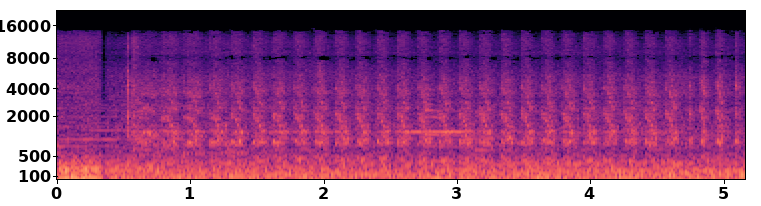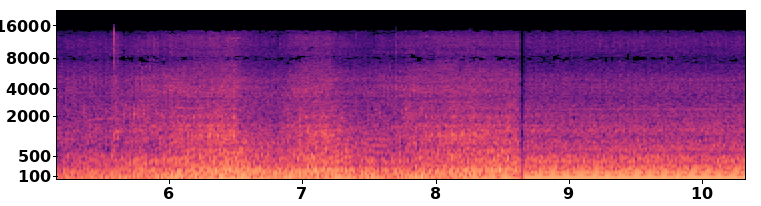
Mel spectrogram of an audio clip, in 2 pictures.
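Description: Still forklift engine being cranked on the starter with a rapid, even beat, then catching unevenly about six seconds in and settling into a steady run for the last second or so, as it is tried after a fuel filter change.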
